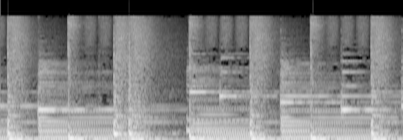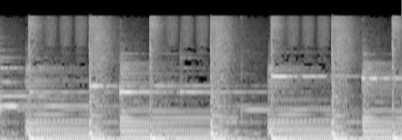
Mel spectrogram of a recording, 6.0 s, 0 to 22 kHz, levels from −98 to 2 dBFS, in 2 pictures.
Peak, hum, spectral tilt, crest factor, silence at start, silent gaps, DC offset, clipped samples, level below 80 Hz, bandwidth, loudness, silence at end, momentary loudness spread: 0 dBFS; none; -5 dB/octave; 12 dB; 0 s; none; under 0.1%; under 0.1%; -16 dBFS; 13.5 kHz; -14 LUFS; 0 s; 3 LU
